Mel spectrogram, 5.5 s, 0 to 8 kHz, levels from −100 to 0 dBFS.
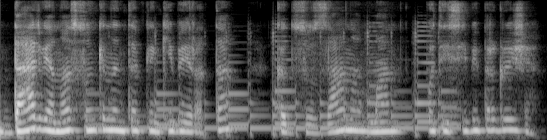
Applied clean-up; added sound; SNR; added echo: none; Electric guitar; 15 dB; reverberation time 0.3 s.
